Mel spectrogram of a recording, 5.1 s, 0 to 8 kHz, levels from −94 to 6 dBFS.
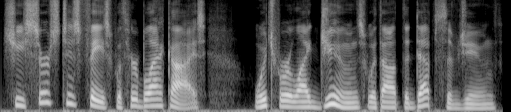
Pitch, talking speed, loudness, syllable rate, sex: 150 Hz, 200 wpm, -17 LUFS, 5.0 syllables/s, male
